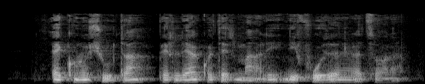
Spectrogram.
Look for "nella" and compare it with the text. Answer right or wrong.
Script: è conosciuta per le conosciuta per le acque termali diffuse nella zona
right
